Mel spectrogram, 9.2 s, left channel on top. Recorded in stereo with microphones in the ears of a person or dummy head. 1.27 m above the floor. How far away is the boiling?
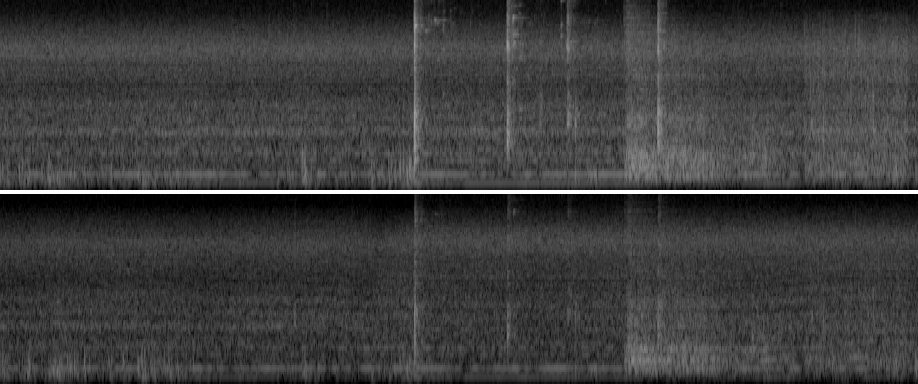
About 0.7 m.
